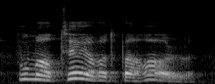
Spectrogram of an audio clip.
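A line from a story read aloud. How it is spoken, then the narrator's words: Desperate cry. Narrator (French): cria-t-elle d'une voix désespérée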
